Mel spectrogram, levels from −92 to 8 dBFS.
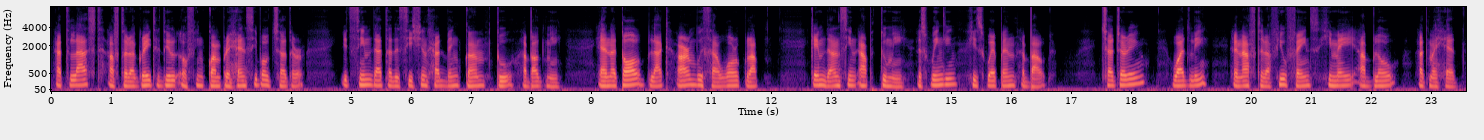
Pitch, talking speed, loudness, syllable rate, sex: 135 Hz, 130 wpm, -22 LUFS, 3.9 syllables/s, male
